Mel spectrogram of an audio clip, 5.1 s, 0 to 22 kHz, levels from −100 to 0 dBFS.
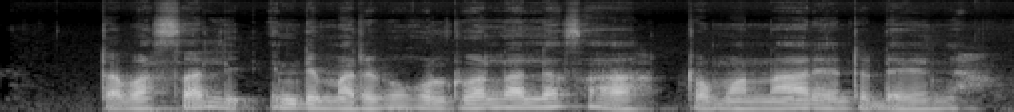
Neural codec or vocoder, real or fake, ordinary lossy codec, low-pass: none; real; none; none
